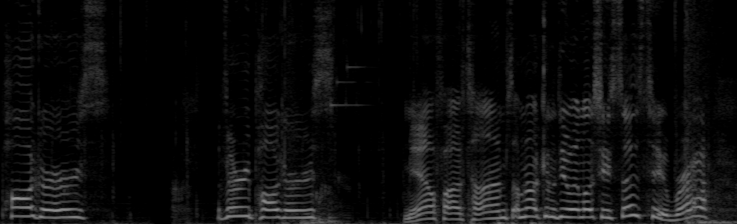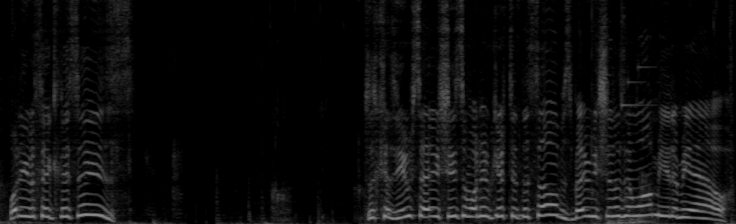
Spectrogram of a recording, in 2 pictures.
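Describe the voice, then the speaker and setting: A man's voice: extremely high pitch, normal speed, slight background noise. A man streaming a game who chats casually, reads out and teases his chat, with a voice he says is worn out. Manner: playful, teasing, slangy gamer talk. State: voice worn out, slightly hoarse. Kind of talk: casual livestream chat, reading chat aloud.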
